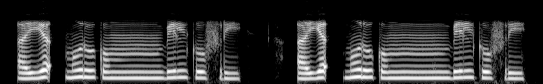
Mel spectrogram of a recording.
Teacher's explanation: हमजा के ऊपर जज्म आ रही है, तो हम झटका देंगे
